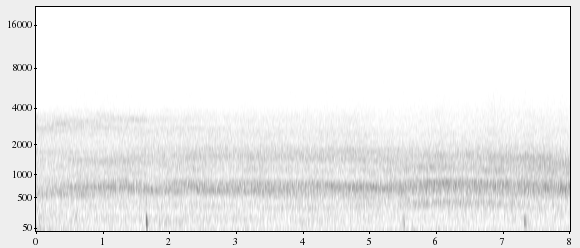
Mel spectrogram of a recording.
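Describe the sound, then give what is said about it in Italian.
Stadium crowd chanting loudly during a Juventus football match, a dense, steady roar of many voices that carries through the whole stretch without clear breaks. “gran voce i cori da parte del pubblico dello stadio”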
